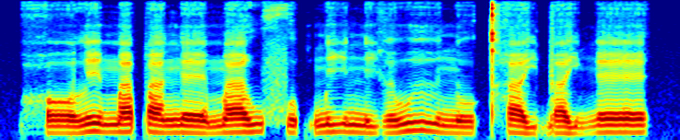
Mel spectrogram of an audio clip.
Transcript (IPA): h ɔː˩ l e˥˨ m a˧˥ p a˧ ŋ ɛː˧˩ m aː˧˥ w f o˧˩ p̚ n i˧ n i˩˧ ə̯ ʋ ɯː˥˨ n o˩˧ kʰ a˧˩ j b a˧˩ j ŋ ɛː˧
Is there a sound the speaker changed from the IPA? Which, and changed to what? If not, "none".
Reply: none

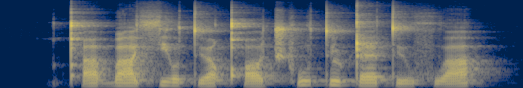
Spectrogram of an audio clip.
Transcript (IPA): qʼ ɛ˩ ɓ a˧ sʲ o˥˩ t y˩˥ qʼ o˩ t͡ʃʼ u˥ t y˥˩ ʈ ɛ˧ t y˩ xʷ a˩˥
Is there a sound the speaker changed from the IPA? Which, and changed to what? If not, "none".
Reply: none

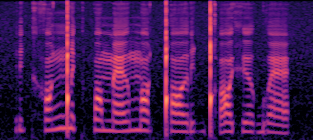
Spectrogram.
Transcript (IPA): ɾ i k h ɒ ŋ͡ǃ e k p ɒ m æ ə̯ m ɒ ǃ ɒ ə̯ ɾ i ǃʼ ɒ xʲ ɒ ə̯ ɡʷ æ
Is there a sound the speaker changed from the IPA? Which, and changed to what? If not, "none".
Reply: none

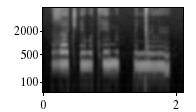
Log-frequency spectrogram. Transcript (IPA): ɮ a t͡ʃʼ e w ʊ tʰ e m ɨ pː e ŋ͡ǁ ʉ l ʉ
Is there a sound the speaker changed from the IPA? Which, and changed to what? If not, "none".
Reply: ɨ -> ʉ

